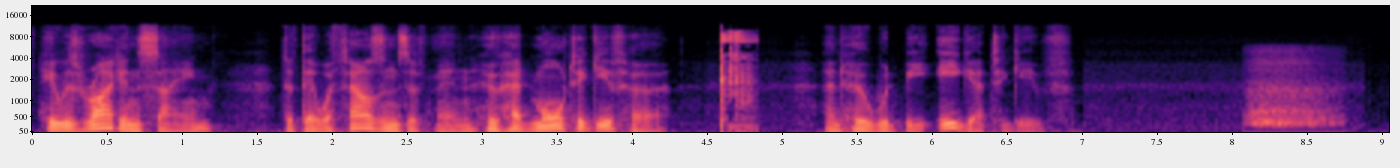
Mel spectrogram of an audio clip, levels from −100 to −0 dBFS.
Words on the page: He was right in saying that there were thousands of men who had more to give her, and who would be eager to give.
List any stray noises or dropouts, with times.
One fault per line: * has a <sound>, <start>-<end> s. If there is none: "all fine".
* has a thud, 4.6-4.9 s
* has a breath, 8.1-8.8 s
